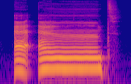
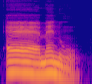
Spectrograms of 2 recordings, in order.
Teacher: because I have hamza one after the other, so I will have to say a. But in the second example, we have hamza followed by alif, and for this reason I'll have to extend it a little bit and say آمنوا.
